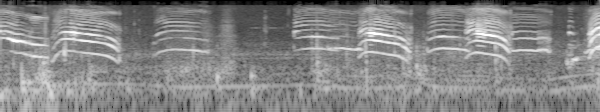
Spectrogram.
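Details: Several domestic cats mewing insistently, overlapping high-pitched calls that rise then fall, roughly six mews in six seconds, some strained and wavering, with a faint low hum underneath.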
